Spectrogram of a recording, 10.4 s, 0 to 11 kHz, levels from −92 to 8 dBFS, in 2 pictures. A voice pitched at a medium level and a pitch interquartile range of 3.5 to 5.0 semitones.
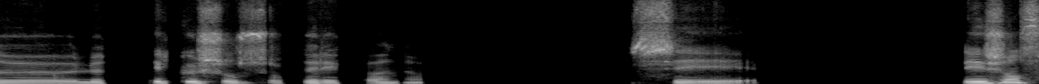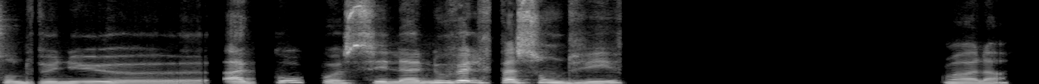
Yes: medium, 170 Hz; average, 3.9 semitones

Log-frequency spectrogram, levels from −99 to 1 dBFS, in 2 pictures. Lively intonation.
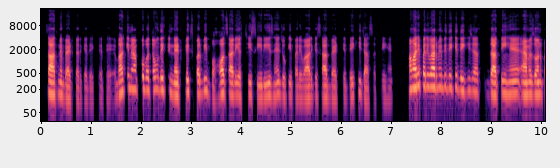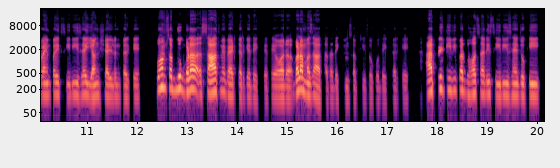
Yes: wide, 5.9 semitones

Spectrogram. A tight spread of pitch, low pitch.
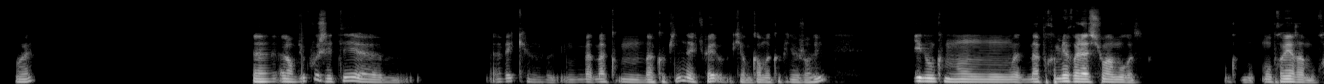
No: average, 3.1 semitones; low, 120 Hz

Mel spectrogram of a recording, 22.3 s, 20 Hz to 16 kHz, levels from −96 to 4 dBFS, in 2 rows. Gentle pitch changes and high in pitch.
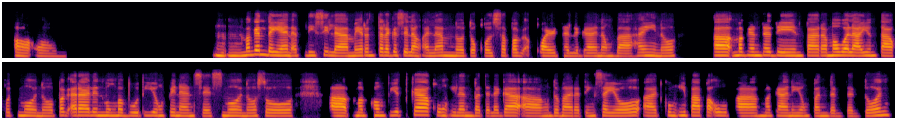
Yes: narrow, 1.7 semitones; high, 200 Hz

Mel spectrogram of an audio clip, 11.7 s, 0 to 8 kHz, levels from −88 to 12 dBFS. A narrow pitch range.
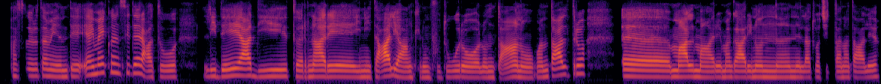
Yes: narrow, 2.1 semitones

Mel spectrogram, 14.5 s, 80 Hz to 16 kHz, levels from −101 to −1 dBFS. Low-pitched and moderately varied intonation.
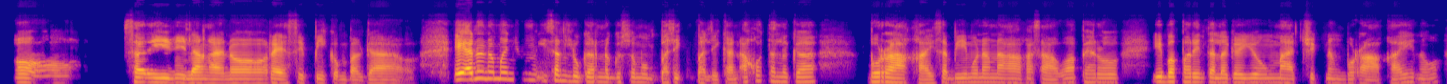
No: medium, 145 Hz; average, 3.5 semitones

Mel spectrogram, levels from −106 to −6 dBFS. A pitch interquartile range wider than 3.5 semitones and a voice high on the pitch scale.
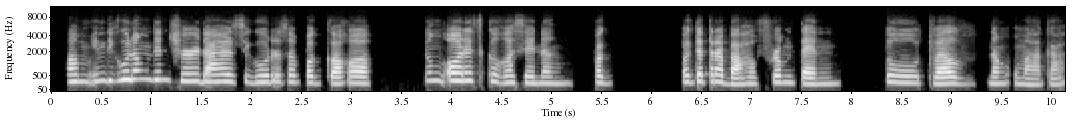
Yes: average, 4.1 semitones; very high, 250 Hz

